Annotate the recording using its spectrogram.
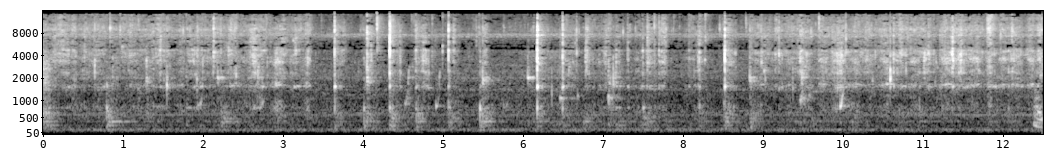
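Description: Wooden spatula stirring a thin coconut-milk mixture in a small stainless steel saucepan on the stove, clicking and scraping irregularly against the pan's sides and bottom while the mixture is heated and stirred to blend.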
